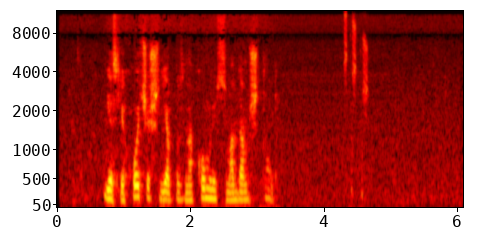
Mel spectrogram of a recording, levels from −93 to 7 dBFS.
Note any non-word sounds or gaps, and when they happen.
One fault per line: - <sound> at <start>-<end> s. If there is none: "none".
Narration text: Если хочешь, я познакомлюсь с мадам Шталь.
- chirp at 4.3-4.8 s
